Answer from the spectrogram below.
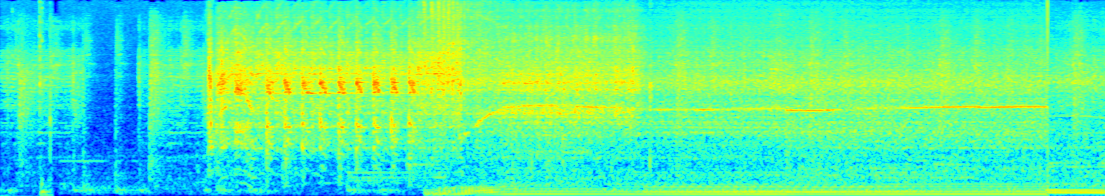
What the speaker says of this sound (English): Just starting this car, there was a lot of fuel additive blow by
